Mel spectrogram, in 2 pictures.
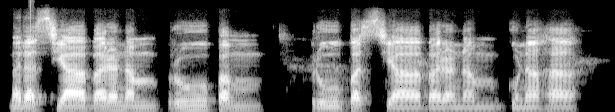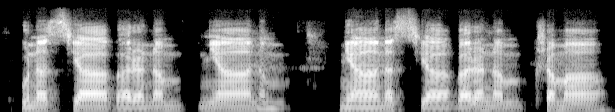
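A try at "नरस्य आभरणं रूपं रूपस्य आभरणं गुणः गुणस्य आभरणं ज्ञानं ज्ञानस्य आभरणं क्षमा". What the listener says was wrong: So please focus on the Mahapranam. So Narasya Bharanam Bha. Similarly, everywhere in the Abharanam, Bha is a Mahaprana.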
